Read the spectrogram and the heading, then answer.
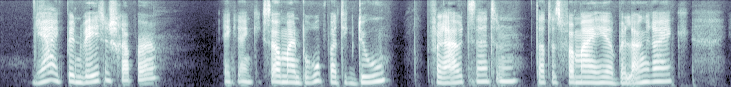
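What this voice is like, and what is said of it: Noticeable accent. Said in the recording (Dutch): “Je hoort waarschijnlijk een accent”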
